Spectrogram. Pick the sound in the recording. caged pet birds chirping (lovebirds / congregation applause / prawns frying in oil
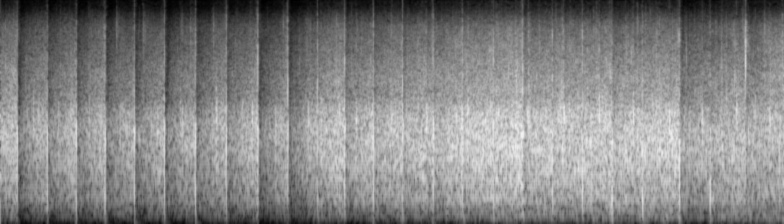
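congregation applause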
